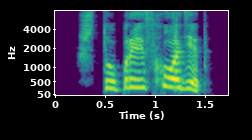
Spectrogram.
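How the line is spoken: Yelled. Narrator (Russian): завопил Андрей

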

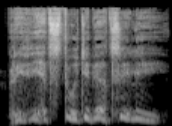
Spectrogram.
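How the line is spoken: Shouted whisper. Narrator (Russian): скричал он шепотом

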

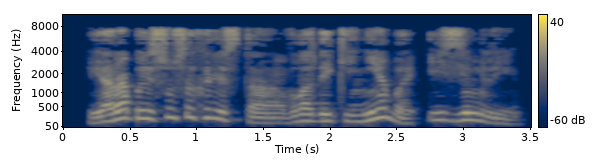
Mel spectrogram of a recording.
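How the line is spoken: Loud public proclamation. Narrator (Russian): Святый Мина вслух всего народа громко воскликнул

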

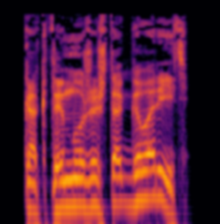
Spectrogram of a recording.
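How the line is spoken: Growling. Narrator (Russian): прорычал Сайват

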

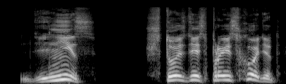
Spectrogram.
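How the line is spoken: Barking. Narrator (Russian): рявкнул Малинин

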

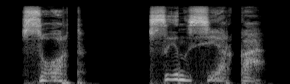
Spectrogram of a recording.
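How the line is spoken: Whisper. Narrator (Russian): Следом перешел на шепот настоящий

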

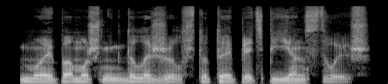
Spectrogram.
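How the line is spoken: Through gritted teeth. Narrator (Russian): процедил мужчина

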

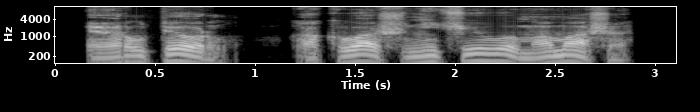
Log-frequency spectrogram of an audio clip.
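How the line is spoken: Respectful whisper. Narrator (Russian): почтительно прошептал Тед

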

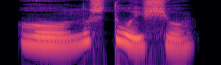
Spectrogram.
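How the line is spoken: Groan. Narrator (Russian): простонала

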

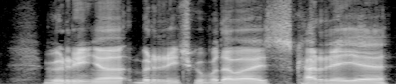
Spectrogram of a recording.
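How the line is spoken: Barked. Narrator (Russian): рявкнул

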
